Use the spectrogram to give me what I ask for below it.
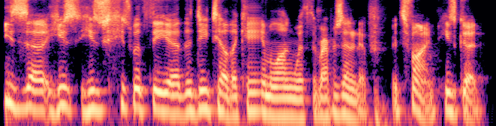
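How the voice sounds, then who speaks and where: A man playing a tabletop role-playing game, speaking in character in a pushy, interrogating way with halting restarts. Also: medium pitch, fairly even intonation, dry recording. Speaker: player.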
